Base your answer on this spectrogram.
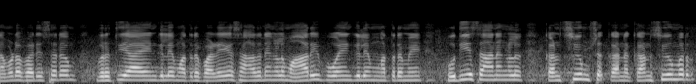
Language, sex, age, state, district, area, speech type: Malayalam, male, 45-60, Kerala, Alappuzha, rural, spontaneous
